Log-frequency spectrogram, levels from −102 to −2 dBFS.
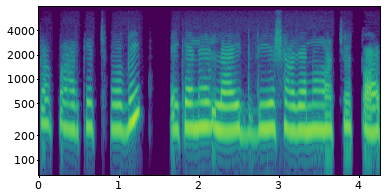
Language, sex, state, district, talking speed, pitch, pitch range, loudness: Bengali, female, West Bengal, Dakshin Dinajpur, 155 wpm, 240 Hz, 235-255 Hz, -25 LUFS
